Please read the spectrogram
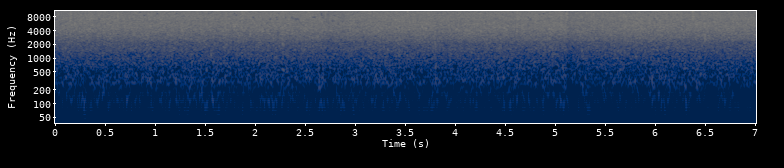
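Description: Steady, even hiss of noise with no distinct events or changes.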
